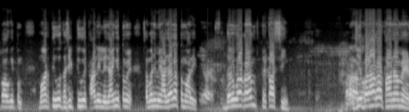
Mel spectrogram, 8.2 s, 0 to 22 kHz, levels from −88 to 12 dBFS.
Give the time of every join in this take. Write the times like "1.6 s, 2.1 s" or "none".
4.1 s, 6.2 s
